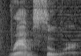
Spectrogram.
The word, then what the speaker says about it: Ramseur: quarantine life been in Ramseur? Am I saying it correctly? Ramseur. Yes, you had nailed it right on the head, honey. Yes. Ramseur. Now, sewer if you feel bougie. Ramseur if you're bougie.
